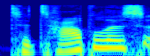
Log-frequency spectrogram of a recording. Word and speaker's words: Teutopolis: So you are from Teutopolis, Illinois, correct? – Yes. And I'm so impressed that like, right off the bat, you pronounced it right.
